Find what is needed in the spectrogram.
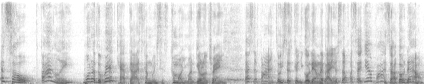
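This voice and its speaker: Against noticeable background noise, a woman talks at a fairly quick pace with very wide pitch swings. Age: 70s. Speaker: storyteller. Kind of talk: storytelling.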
